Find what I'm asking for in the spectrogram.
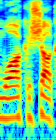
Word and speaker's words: Waukesha: Marcus, I do want to thank you for pronouncing Waukesha correctly.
